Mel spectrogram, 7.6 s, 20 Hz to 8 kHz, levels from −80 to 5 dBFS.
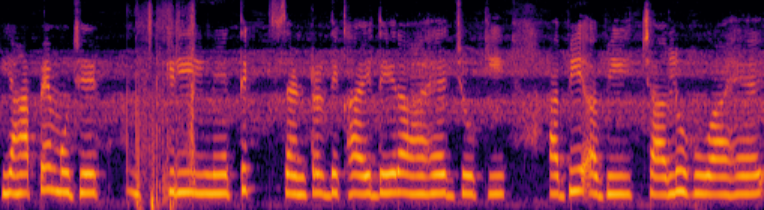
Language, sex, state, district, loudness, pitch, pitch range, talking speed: Hindi, female, Jharkhand, Sahebganj, -14 LUFS, 265 Hz, 255-275 Hz, 125 wpm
